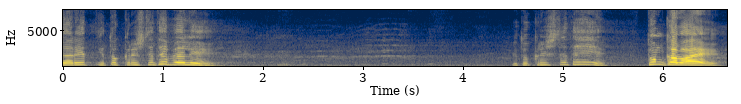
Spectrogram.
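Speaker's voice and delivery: high-pitched flustered astonishment; हक्की-बक्की Gopi. Retold or imitated. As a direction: act thunderstruck, bursting into a loud final question. Krishna की जगह पति निकला. (हैरानी में ऊँची आवाज़)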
